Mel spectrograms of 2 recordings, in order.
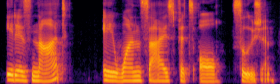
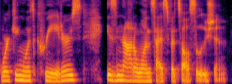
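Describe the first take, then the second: First: It is said more slowly. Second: It is said at a normal speed.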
